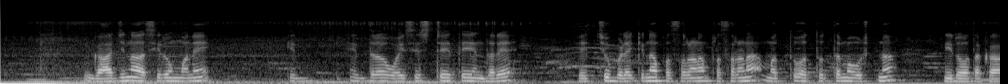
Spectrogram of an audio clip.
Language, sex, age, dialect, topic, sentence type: Kannada, male, 31-35, Mysore Kannada, agriculture, statement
